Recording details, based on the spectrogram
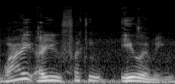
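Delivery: normal talking voice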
